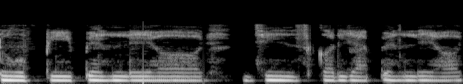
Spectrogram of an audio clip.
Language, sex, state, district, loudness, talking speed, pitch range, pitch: Hindi, female, Bihar, Sitamarhi, -15 LUFS, 90 wpm, 185-190 Hz, 185 Hz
